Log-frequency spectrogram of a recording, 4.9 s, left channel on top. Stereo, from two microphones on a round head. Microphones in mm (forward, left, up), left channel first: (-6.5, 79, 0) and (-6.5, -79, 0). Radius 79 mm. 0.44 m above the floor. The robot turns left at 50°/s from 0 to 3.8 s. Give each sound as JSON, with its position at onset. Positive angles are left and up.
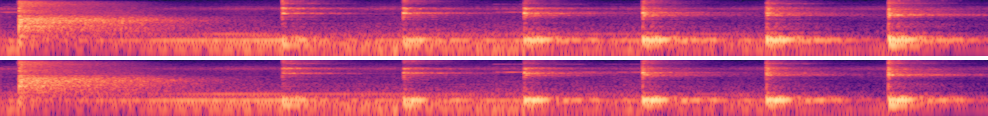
{"t": 0.1, "sound": "a clap", "azimuth_deg": 165, "distance_m": 1.9}
{"t": 1.4, "sound": "tapping", "side_deg": 75, "distance_m": 1.5}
